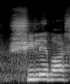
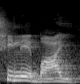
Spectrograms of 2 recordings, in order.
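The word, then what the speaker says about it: syllabi: সিলেবাই। তাহলে এই আসটাকে আসের বদলে আই লিখে দাও। আর আই উচ্চারণ করবে। সিলেবি উচ্চারণ করো না। সিলেবাই এটাই উচিত করা।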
